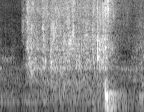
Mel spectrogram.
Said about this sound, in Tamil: இப்போ வந்து நிறையா தண்ணி ஊற்றாமல் கொஞ்சமாக தண்ணி ஊற்றிக்கோங்க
